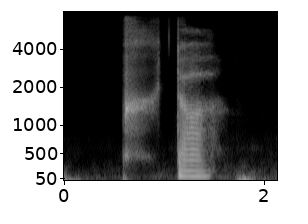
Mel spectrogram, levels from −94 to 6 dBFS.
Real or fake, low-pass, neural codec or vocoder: fake; 7.2 kHz; codec, 24 kHz, 1.2 kbps, DualCodec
